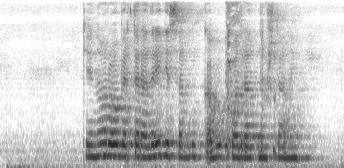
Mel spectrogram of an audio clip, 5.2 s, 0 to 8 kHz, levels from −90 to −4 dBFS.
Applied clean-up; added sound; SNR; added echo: none; Cough; 14 dB; reverberation time 0.9 s.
